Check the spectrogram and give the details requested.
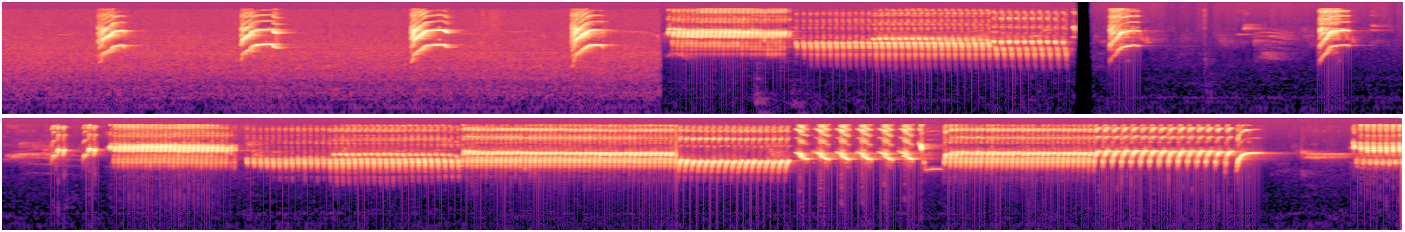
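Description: Songbird singing, faint: first a falling chirp about every second and a half, then long rolling trills and buzzy phrases broken by a few single chirps, with a short pause near the end.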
